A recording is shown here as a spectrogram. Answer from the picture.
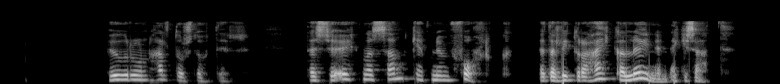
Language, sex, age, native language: Icelandic, female, 50-59, Icelandic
